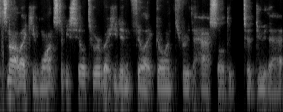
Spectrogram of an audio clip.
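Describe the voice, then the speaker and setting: His pitch is fairly low and his intonation fairly even as the man speaks. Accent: Western US. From Utah. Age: 30s. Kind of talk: interview answer.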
